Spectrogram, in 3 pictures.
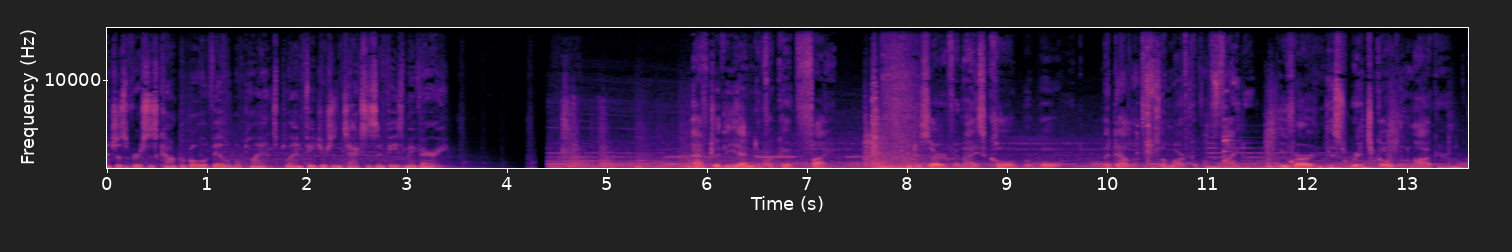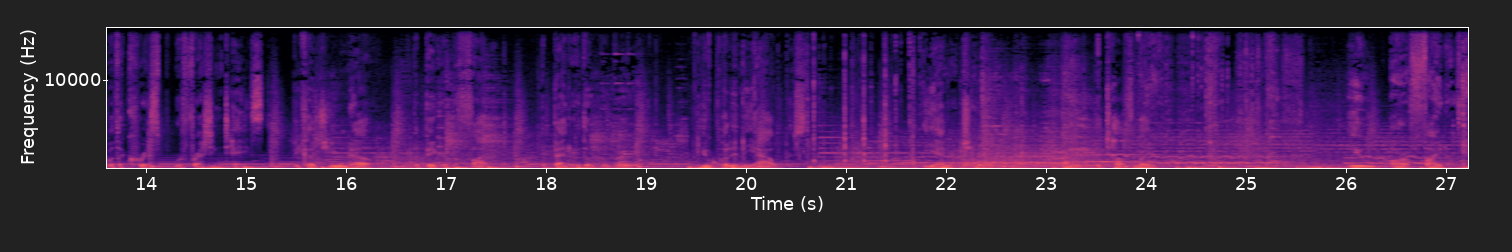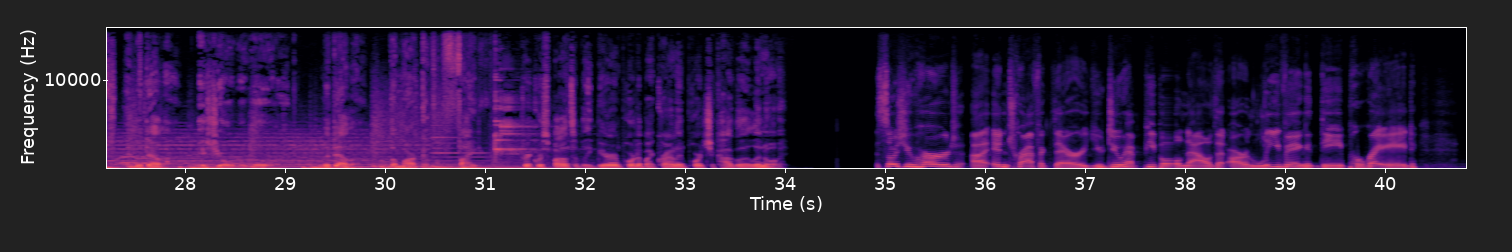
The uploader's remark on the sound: Providing you with live coverage of the Chief's Super Bowl parade.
